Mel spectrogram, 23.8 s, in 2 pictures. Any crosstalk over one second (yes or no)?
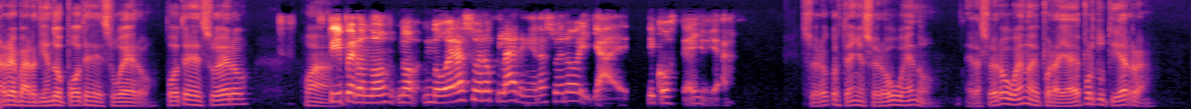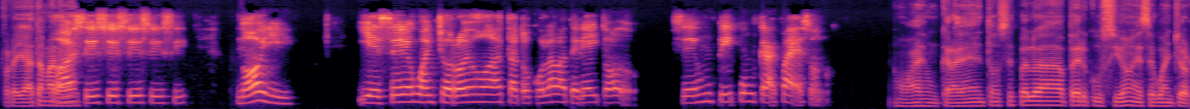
no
